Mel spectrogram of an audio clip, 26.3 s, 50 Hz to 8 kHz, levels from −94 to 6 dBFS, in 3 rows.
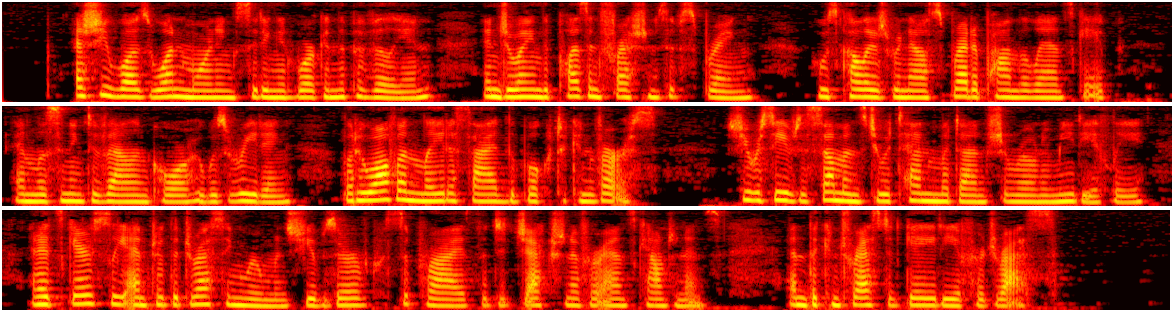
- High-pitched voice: Yes, high, 205 Hz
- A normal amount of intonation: No, narrow, 1.8 semitones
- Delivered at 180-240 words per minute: No, average, 170 wpm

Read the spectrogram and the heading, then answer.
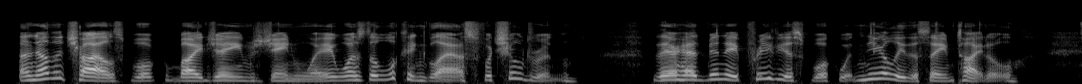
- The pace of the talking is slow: Yes, slow, 130 wpm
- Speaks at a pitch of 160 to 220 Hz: Yes, medium, 185 Hz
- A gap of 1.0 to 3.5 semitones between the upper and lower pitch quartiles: No, average, 5.1 semitones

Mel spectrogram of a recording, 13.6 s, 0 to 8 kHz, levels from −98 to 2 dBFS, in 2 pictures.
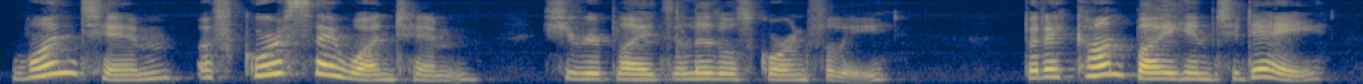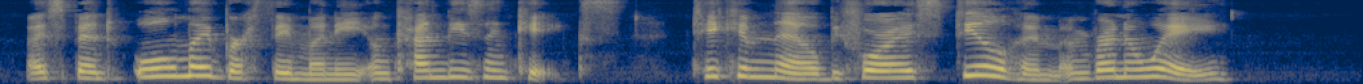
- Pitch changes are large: Yes, wide, 6.0 semitones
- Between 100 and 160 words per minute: No, average, 170 wpm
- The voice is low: No, high, 215 Hz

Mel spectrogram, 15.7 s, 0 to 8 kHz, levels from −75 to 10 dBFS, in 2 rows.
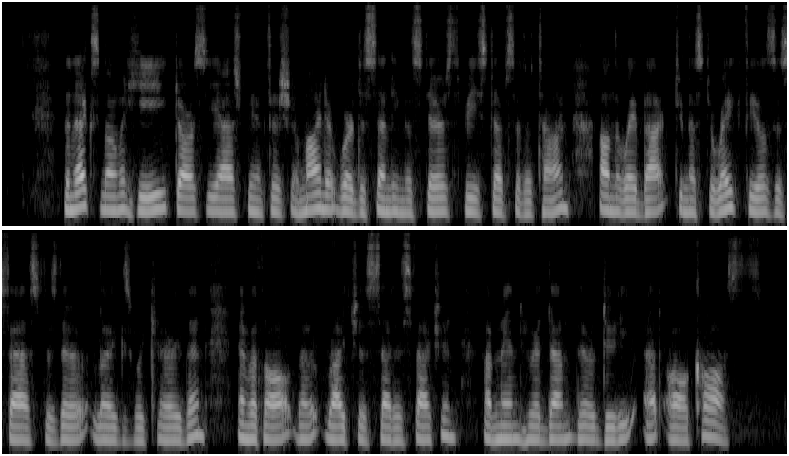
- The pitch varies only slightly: Yes, narrow, 2.0 semitones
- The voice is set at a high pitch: No, low, 135 Hz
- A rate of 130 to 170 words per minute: No, average, 185 wpm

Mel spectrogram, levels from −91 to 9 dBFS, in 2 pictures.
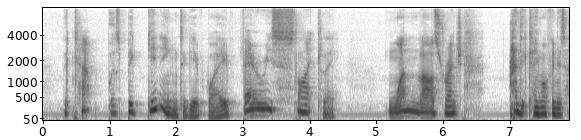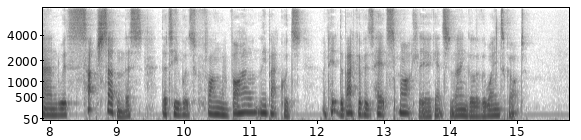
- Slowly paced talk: No, average, 160 wpm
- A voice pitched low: Yes, low, 120 Hz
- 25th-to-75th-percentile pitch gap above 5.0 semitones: Yes, wide, 5.5 semitones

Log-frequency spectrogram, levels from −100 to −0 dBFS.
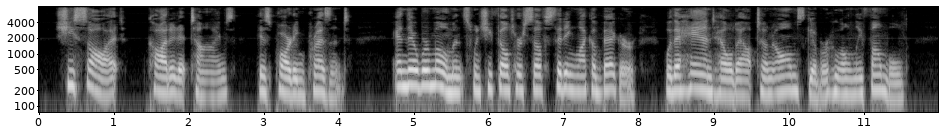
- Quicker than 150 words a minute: Yes, average, 160 wpm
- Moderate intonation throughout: Yes, average, 3.5 semitones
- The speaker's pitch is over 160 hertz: Yes, high, 190 Hz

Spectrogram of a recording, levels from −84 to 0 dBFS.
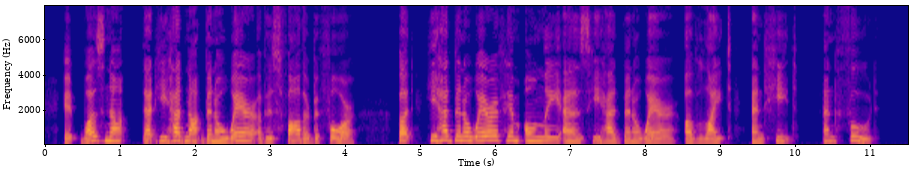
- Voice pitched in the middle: No, high, 210 Hz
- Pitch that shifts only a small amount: No, average, 3.7 semitones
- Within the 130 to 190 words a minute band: Yes, average, 165 wpm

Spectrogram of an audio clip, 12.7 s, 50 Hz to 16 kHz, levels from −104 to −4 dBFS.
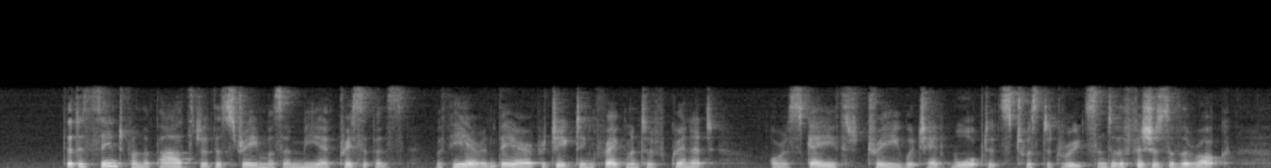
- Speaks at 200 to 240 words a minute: No, average, 175 wpm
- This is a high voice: No, medium, 170 Hz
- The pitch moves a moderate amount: Yes, average, 3.3 semitones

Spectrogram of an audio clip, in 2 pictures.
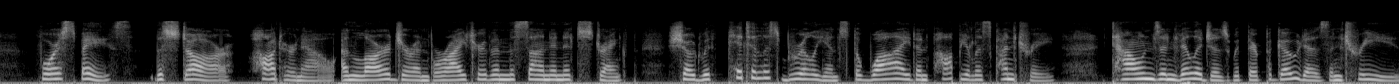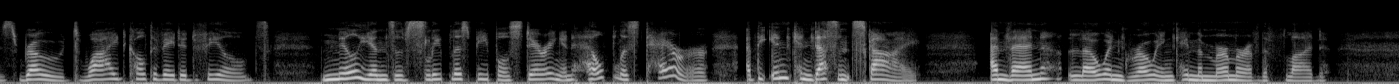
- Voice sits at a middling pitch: No, high, 215 Hz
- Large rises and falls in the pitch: No, average, 3.7 semitones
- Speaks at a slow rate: Yes, slow, 130 wpm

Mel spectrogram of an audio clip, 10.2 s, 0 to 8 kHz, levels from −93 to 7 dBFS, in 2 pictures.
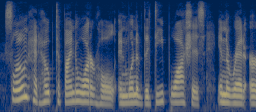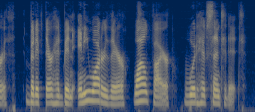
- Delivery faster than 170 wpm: Yes, average, 180 wpm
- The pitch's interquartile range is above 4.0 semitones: No, average, 3.5 semitones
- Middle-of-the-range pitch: Yes, medium, 170 Hz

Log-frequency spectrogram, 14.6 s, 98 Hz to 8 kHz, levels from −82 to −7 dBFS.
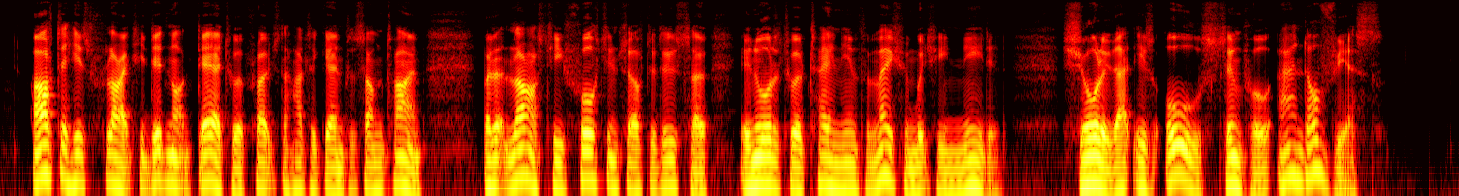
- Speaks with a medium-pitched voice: No, low, 105 Hz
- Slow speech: No, average, 165 wpm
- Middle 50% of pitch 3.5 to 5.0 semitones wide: Yes, average, 4.2 semitones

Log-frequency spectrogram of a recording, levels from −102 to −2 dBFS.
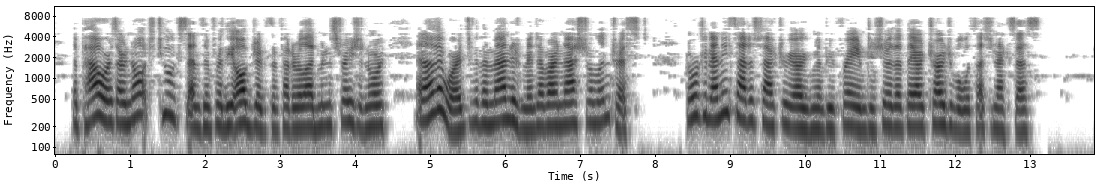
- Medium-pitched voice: No, high, 205 Hz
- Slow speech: No, average, 175 wpm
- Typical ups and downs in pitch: Yes, average, 3.4 semitones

